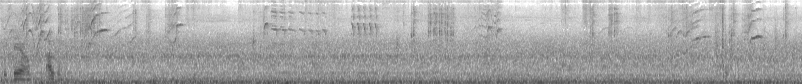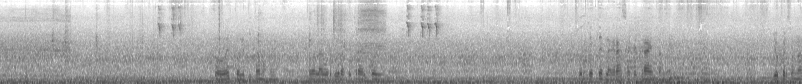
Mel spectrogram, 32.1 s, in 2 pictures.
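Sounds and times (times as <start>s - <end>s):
birds chirping and trilling: 0.0s - 16.0s, 19.1s - 19.9s, 22.4s - 25.1s
steady low rumble: 0.0s - 21.0s.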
